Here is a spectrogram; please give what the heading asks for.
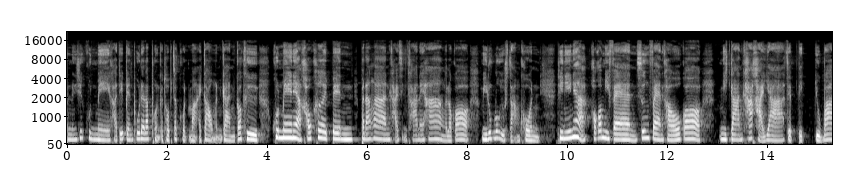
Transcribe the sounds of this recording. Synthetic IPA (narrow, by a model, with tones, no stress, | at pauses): nːɯ˧ŋt͡ɕʰiː˥˩kʰu˧nmeː˧kʰa˥˩t̪ʰiː˥˩pe˧npʰuː˥˩ɾa˥˩jɾa˦˥pʰːo˩˦nka˧˦˥p̚t͡ɕaː˨˩kːo˨˩t̪̚ma̰ː˩˦jka˨˩wmɯ̰˩˦ənka˧nkɔː˥˩kʰɯː˧kʰu˧nmeː˧ni˥˩ɐkʰa˦˥wkʰɤː˧jpe˧npʰa˧na˦˥k̚ŋaː˧nkʰaː˩˦jsi˨˩˦nkʰaː˦˥na˧jhaː˥˩ŋlɛː˦˥wkɔː˥˩ | miː˧luː˥˩k̚luː˥˩k̚juː˨˩sa̰ː˩˦mkʰo˧n | t̪ʰiː˧niː˦˥ni˥˩ɐkʰa˦˥wkɔː˥˩miː˧fɛː˧nsɯ˥˩ŋfɛː˧nkʰa˦˥wkɔː˥˩miː˧kaː˧nkʰaː˥˩kʰaː˩˦jːaː˧seː˨˩p̚t̪i˨˩t̪̚juː˨˩baː˥˩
